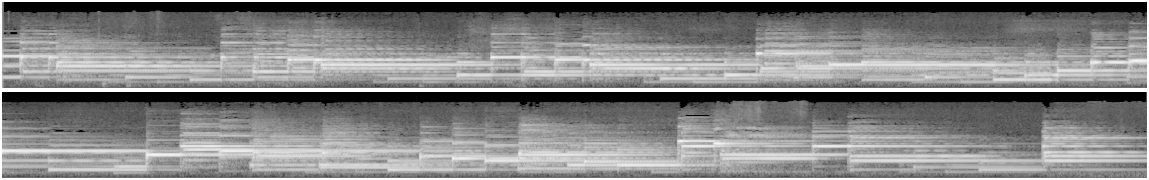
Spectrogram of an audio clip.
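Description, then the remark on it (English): A bright, tinkling ice cream van chime plays a repeating melody of bell-like notes, steady and fairly loud for the whole stretch with no voices over it. “London councils are trying to ban ice cream vans, which is so sad.”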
